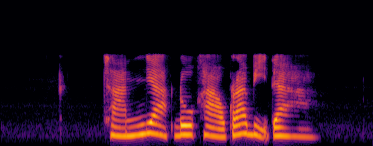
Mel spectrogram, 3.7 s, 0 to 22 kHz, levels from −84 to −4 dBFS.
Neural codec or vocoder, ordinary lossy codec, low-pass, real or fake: none; AAC, 48 kbps; 5.4 kHz; real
